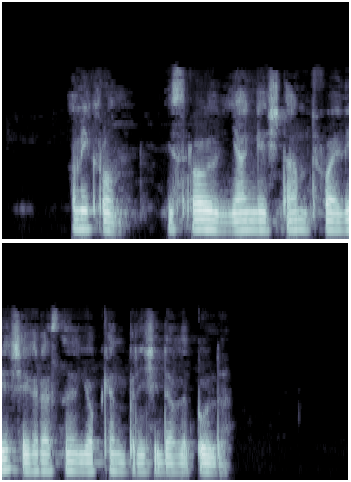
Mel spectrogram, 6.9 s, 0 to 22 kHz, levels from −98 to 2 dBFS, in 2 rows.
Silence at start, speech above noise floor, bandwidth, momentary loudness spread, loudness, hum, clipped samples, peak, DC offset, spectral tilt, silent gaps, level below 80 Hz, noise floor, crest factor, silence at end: 0.7 s; over 72 dB; 8 kHz; 9 LU; -19 LUFS; none; under 0.1%; -2 dBFS; under 0.1%; -6.5 dB/octave; none; -58 dBFS; under -90 dBFS; 18 dB; 1.2 s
